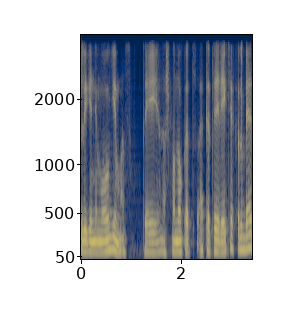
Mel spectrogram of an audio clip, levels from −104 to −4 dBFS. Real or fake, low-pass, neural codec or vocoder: fake; 3.6 kHz; codec, 16 kHz, 2 kbps, X-Codec, HuBERT features, trained on general audio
